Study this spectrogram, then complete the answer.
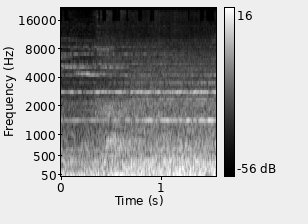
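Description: An MBTA Orange Line subway train on the way from Malden to Somerville, heard up close as a loud continuous rumble with a steady high-pitched wheel whine, with no voices.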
